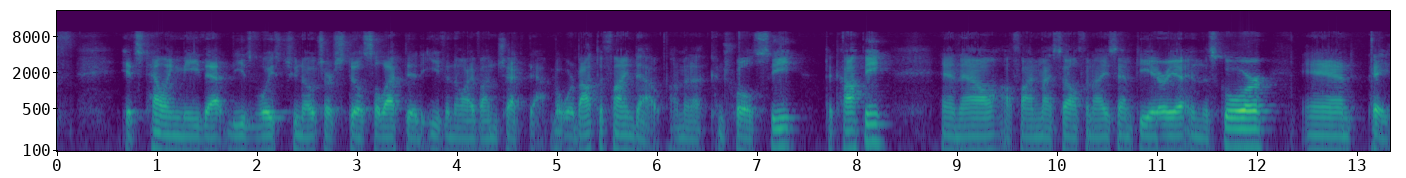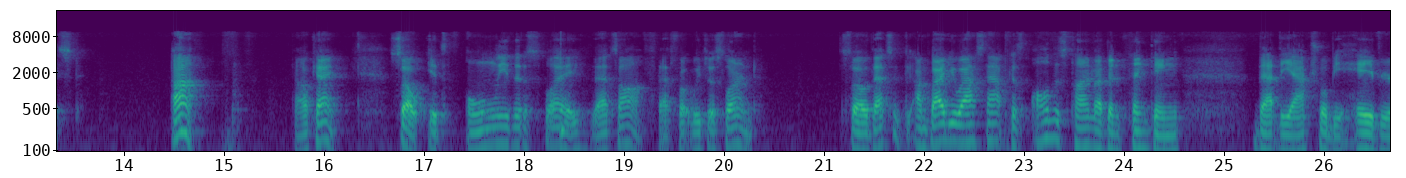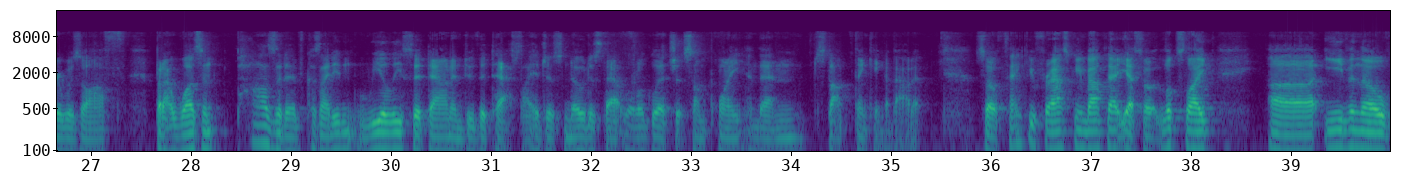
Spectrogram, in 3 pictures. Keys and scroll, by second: 6.8 ctrl+c, 13.2 ctrl+v.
